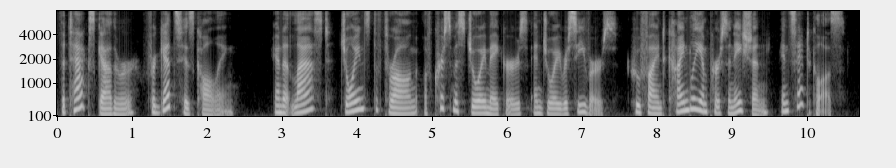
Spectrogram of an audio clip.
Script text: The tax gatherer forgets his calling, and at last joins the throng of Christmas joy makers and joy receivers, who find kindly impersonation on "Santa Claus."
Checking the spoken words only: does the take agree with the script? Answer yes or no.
no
